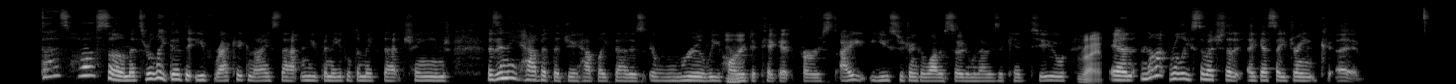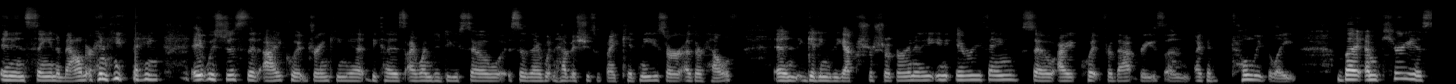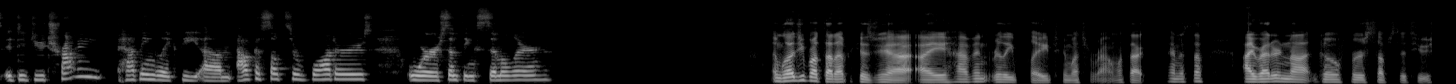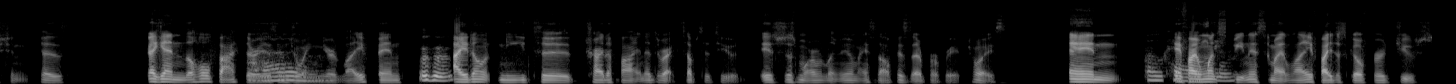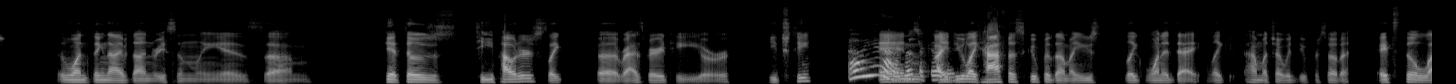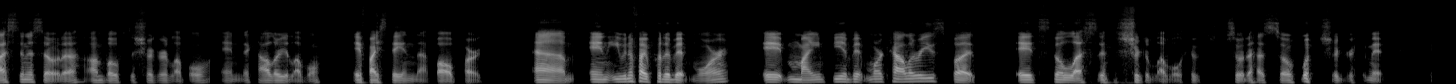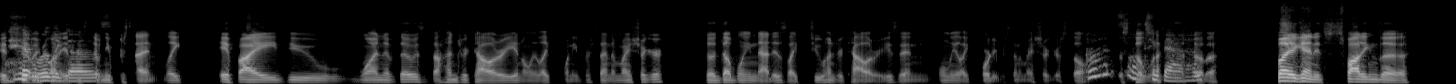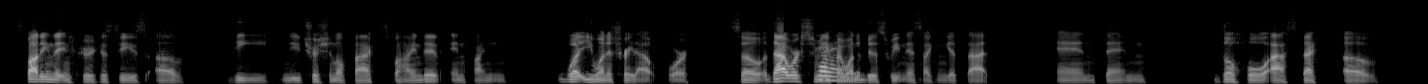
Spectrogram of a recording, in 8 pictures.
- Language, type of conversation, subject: English, unstructured, How can I balance enjoying life now and planning for long-term health?
- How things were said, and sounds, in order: joyful: "That's awesome"; stressed: "really"; laughing while speaking: "anything"; other background noise; laughing while speaking: "sugar level, 'cause soda has so much sugar in it"; laughing while speaking: "It"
